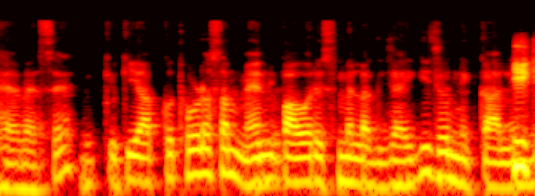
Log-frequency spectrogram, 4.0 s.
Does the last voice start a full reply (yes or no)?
yes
